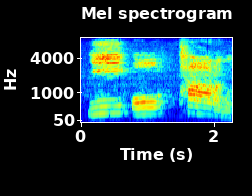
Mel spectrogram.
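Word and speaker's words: ι: 읽습니다 예 여기 보시면 이오 타라고 돼 있거든요 이오타 하지만 발음은 이로 난다고 하 예 발음은 이로납니다 예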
